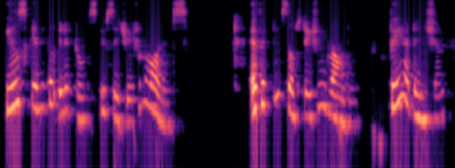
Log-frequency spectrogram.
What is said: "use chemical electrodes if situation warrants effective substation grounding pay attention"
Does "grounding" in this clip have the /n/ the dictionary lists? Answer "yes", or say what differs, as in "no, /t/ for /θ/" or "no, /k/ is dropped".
yes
